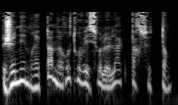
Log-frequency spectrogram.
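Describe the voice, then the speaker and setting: A man's voice: a little high, fast talker, gravelly, darkish tone, breathy edge, no echo, studio quality, voice pushed up, exaggerated voice. A man voicing a stern, clever teenage witch who speaks curtly and reproachfully. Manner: curt, reproachful.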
